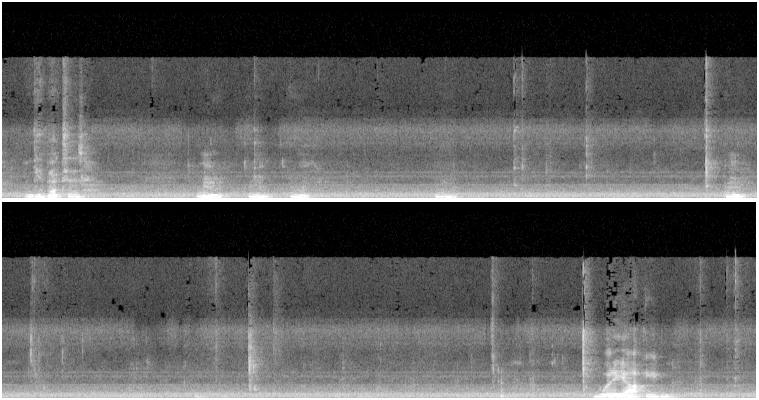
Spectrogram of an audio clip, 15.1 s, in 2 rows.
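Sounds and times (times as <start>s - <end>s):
person humming mm: 1.9s - 3.2s, 4.3s - 4.7s, 7.2s - 7.6s
wet chewing smacks: 7.8s - 13.5s.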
